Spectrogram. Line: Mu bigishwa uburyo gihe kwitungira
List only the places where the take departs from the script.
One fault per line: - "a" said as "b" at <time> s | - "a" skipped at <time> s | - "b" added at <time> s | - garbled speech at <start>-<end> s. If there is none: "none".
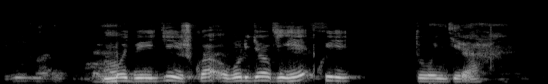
none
